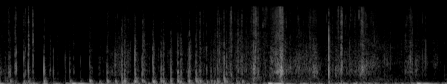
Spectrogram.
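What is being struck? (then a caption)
Polyethylene foam block. A solid green polyethylene foam block is pressed and folded with fingers on a table, then squeezed in the hand, while a metal ruler lies unused nearby. It gives a dense run of short, dry crunching and creaking crackles, weighted toward the low end with brief squeaky bursts. Each one dies away quickly.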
